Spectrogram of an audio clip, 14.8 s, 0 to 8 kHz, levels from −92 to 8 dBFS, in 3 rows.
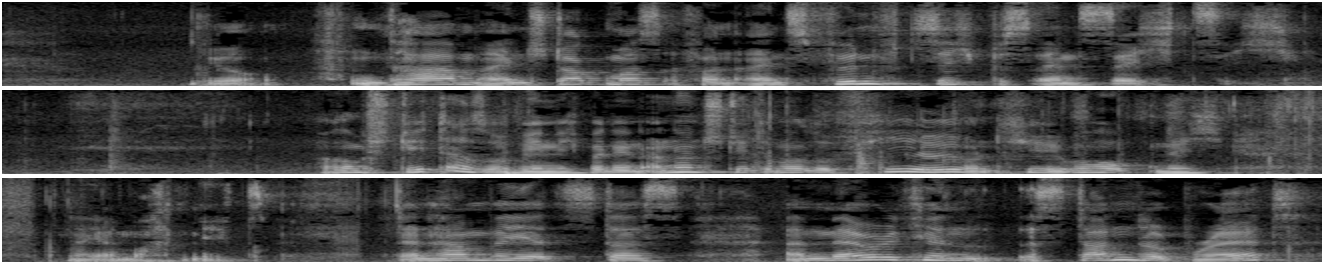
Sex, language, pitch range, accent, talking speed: female, German, 155-195 Hz, German, 145 wpm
